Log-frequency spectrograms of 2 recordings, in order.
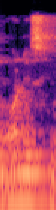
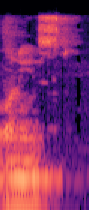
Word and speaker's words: honest: for example he's an honest man she's a university student where H is silent in honest so its transition is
